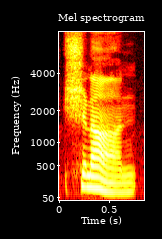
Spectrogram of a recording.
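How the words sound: The name is said like the English name Shannon. "I always say the American version"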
